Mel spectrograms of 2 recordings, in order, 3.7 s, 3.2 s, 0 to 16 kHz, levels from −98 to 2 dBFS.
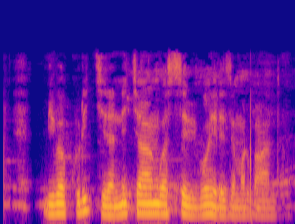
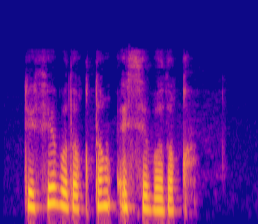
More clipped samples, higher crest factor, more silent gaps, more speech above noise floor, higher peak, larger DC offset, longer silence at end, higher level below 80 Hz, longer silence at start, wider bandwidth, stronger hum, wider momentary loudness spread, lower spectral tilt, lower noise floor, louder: neither; about the same, 16 dB vs 16 dB; neither; second, 23 dB vs 51 dB; about the same, -4 dBFS vs -2 dBFS; neither; second, 0.1 s vs 0.85 s; first, -50 dBFS vs -58 dBFS; second, 0.05 s vs 0.3 s; about the same, 7.4 kHz vs 7.2 kHz; neither; first, 11 LU vs 7 LU; second, -7 dB/octave vs -9 dB/octave; second, -43 dBFS vs -67 dBFS; second, -20 LUFS vs -16 LUFS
